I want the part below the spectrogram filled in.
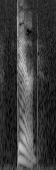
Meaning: simple past and past participle of dare
- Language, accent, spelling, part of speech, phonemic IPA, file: English, US, dared, verb, /dɛɹd/, En-us-dared.ogg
